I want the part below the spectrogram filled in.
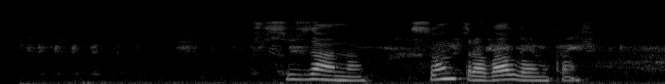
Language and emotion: Russian, neutral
